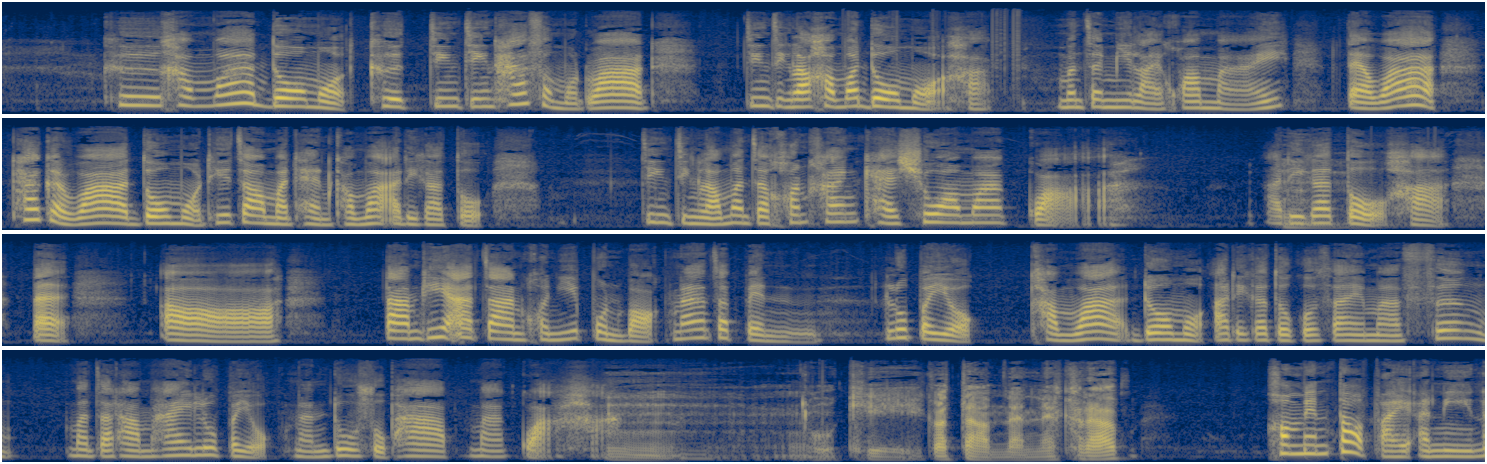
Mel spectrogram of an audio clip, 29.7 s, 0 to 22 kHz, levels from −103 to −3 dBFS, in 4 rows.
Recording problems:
thin; somewhat; fading below 550 Hz
abrupt cut into speech; at the end

